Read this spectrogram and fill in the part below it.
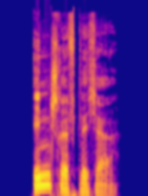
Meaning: inflection of inschriftlich: 1. strong/mixed nominative masculine singular 2. strong genitive/dative feminine singular 3. strong genitive plural
- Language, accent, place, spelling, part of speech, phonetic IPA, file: German, Germany, Berlin, inschriftlicher, adjective, [ˈɪnˌʃʁɪftlɪçɐ], De-inschriftlicher.ogg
